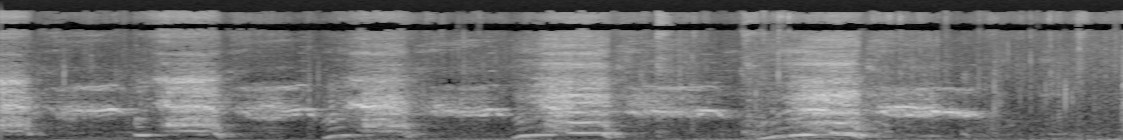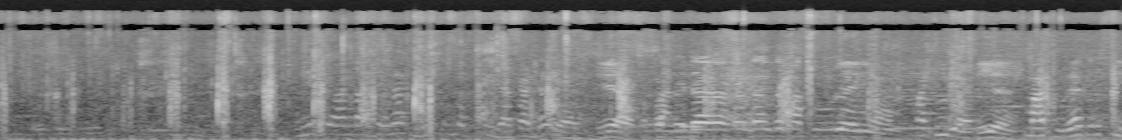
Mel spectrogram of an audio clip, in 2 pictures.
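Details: Cattle raging while loaded onto a truck, bellowing in a rapid series of short, arching moos about every second and a half. The moos are followed by clattering, knocking noises and background chatter.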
